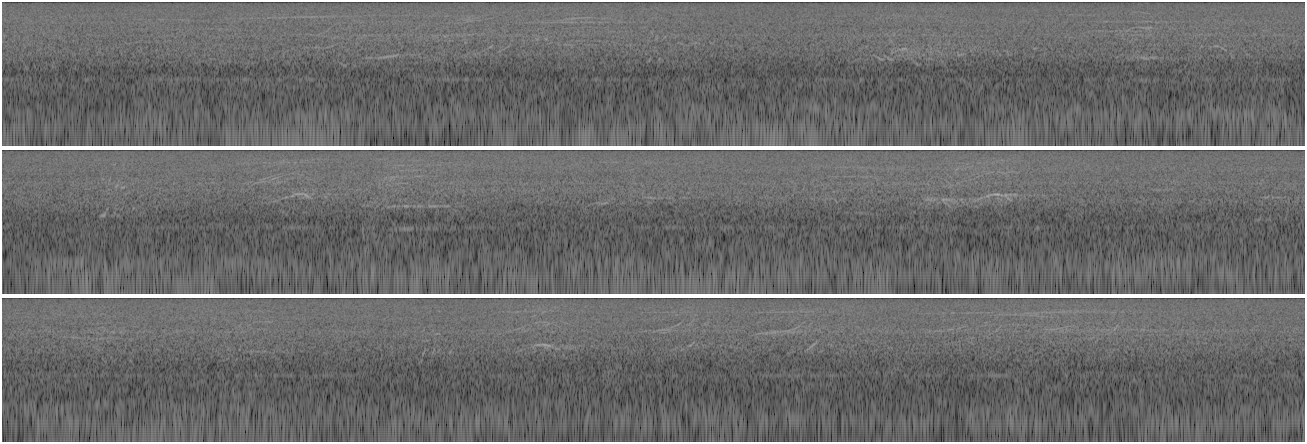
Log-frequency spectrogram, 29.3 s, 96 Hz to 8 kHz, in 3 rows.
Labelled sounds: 6.5	7.2	killer whale, southern resident, 1.1 to 2.3 kHz
11.6	12.2	killer whale, southern resident, 1.2 to 5.9 kHz
16.6	17.4	killer whale, southern resident, 1.4 to 5.8 kHz

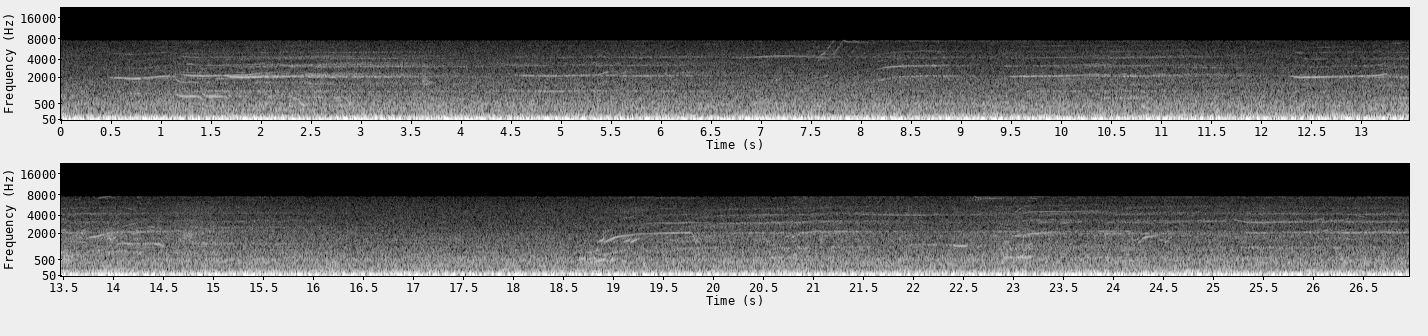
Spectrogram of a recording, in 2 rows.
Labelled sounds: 5.2	5.7	killer whale, southern resident, 1.7 to 3.4 kHz
8.1	8.8	killer whale, southern resident, 1.9 to 5.4 kHz
12.3	12.8	killer whale, southern resident, 2.0 to 3.0 kHz
21.4	22.1	killer whale, southern resident, 3.2 to 4.3 kHz
23.8	24.6	killer whale, southern resident, 1.4 to 2.2 kHz
25.2	26.9	killer whale, southern resident, 1.6 to 4.2 kHz

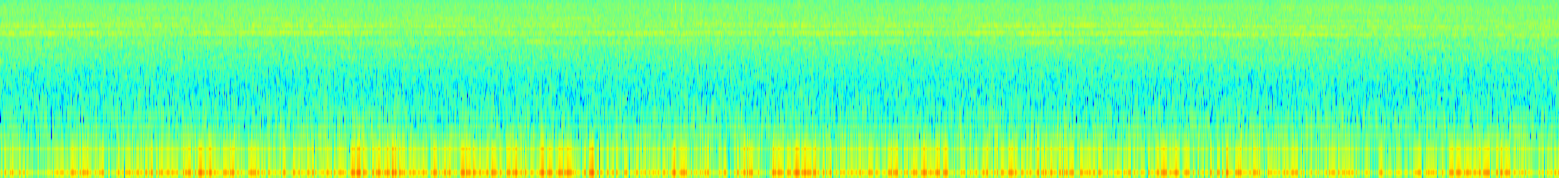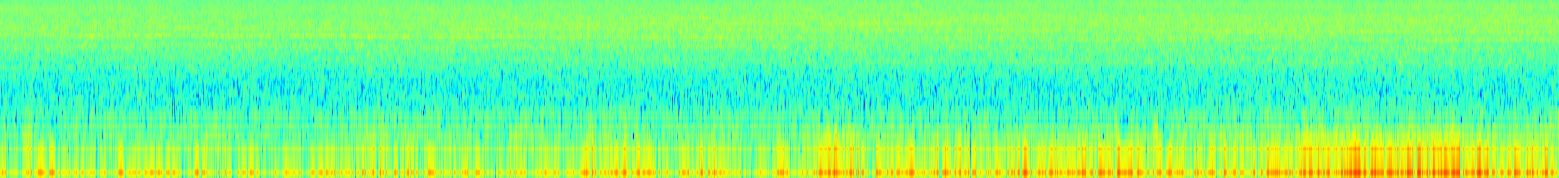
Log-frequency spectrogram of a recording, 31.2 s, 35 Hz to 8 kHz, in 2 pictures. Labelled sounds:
11.9	12.5	vessel noise, 2.6 to 4.3 kHz
12.8	13.5	vessel noise, 1.9 to 3.5 kHz

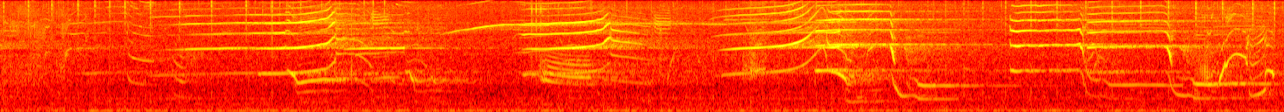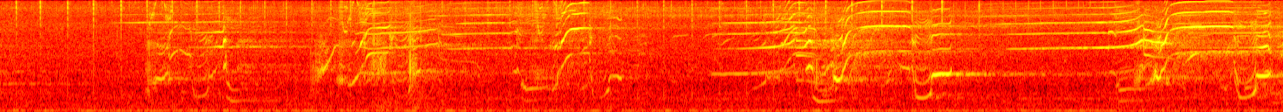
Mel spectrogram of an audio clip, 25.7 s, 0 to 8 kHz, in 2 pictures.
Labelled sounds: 1.5	2.5	killer whale, southern resident, 0.80 to 4.2 kHz
2.7	4.1	killer whale, southern resident, 1.7 to 6.8 kHz
4.6	5.7	killer whale, southern resident, 6.9 to 8.0 kHz
6.1	6.5	killer whale, southern resident, 1.5 to 4.1 kHz
7.1	8.4	killer whale, southern resident, 2.9 to 7.7 kHz
8.9	9.6	killer whale, southern resident, 0.33 to 0.82 kHz
10.1	10.4	killer whale, southern resident, 1.1 to 1.2 kHz
10.8	11.4	killer whale, southern resident, 2.1 to 2.2 kHz
11.7	12.6	killer whale, southern resident, 0.35 to 4.0 kHz
14.0	15.1	killer whale, southern resident, 3.2 to 4.3 kHz
16.2	16.6	killer whale, southern resident, 0.70 to 1.1 kHz
17.2	18.0	killer whale, southern resident, 2.0 to 7.4 kHz
19.9	21.0	killer whale, southern resident, 1.0 to 3.6 kHz
21.4	24.2	killer whale, southern resident, 0.89 to 7.8 kHz
24.5	25.2	killer whale, southern resident, 1.8 to 8.0 kHz

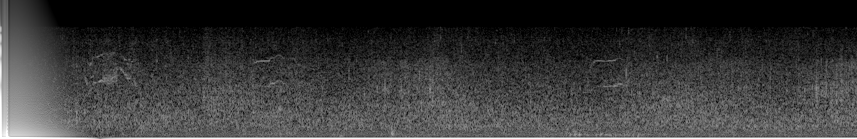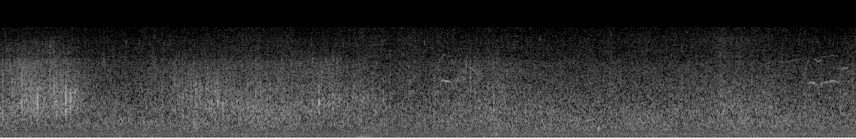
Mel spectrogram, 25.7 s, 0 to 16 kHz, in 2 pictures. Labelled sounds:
1.2	2.2	killer whale, offshore, 1.2 to 4.1 kHz
3.8	4.6	killer whale, offshore, 1.3 to 3.7 kHz
8.8	9.6	killer whale, offshore, 1.2 to 3.5 kHz
19.3	20.0	killer whale, offshore, 1.5 to 3.6 kHz
24.9	25.6	killer whale, offshore, 1.5 to 3.7 kHz

